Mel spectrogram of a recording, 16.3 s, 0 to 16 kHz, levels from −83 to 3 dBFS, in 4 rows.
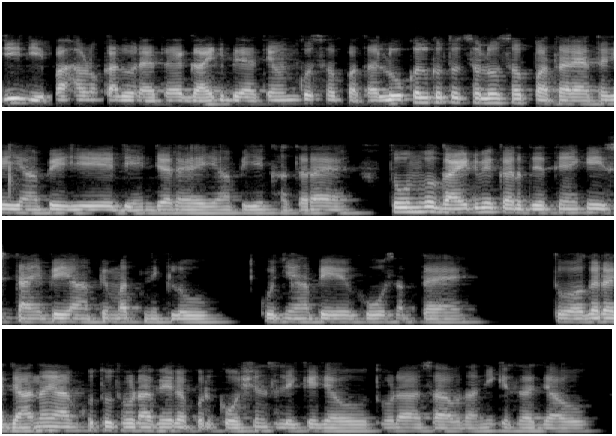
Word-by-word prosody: जी, 310 +1 +7
जी, 265 - +3
पहाड़ो 130 0 -1
का 130 - 0
तो 130 - +3
रहता 115 +1 -1
है, 120 - +2
गाइड 120 +2 +2
भी 125 - +2
रहते 120 +1 -1
हैं 125 - 0
उनको 130 +2 0
सब 135 -2 -5
पता - - -2
है। 125 - +2
लोकल 140 +6 +5
को - - +3
तो - - +4
चलो 155 -1 +2
सब 150 0 0
पता 125 - +2
रहता 120 +2 +1
है 130 - +2
कि 130 - +4
यहाँ 120 -2 -1
पे 130 - +4
ये 120 0 +3
डेंजर 115 +2 -1
है, 115 -1 +1
यहाँ 115 0 -3
पे 120 - -2
ये 120 - 0
खतरा 115 +2 -2
है। 115 -1 -2 0.3
तो 155 - +5
उनको 155 +2 +4
गाइड 135 +1 +4
भी 155 0 +3
कर 130 -1 +2
देते 125 +1 0
हैं 125 -1 -1
कि 140 - +3
इस 130 0 -6
टाइम 120 -1 -1
पे 130 - +3
यहाँ 120 -1 -2
पे 130 - -3
मत 125 0 -4
निकलो। 115 0 -1 0.5
कुछ 125 -1 -2
यहाँ 120 0 -3
पे 120 -1 +2 0.2
हो 120 0 0
सकता 120 -1 -6
है। 110 0 -6 0.6
तो 125 - -1
अगर 130 +1 +3
जाना 125 +2 +2
है 140 - +3
आपको 130 -1 0
तो 135 - +2
थोड़ा 130 0 +2
ज़रा 125 0 +1
प्रिकॉशंनस 120 +1 -3
लेके 120 0 -2
जाओ, 115 0 0
थोड़ा 120 0 -2
सावधानी 115 +1 -3
के 120 - -7
साथ 115 -1 -3
जाओ। 110 0 -3
120 Hz, 260 wpm, -20 LUFS, 115-130 Hz, 0.6 s, जी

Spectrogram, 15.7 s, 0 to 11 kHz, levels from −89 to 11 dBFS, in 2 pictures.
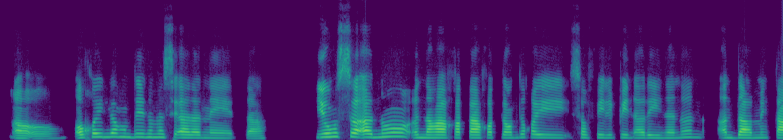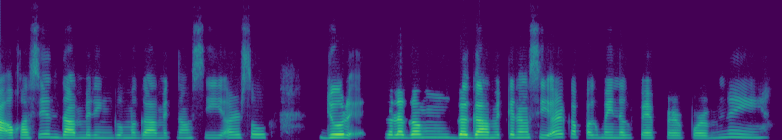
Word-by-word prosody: Oo, 180 -1 -1
okey 270 +6 +1
lang 280 -1 -3
din 270 -1 -2
naman 260 -1 -5
si - - -8
Araneta. 205 -5 -2 0.5
Yung 280 +4 +4
sa 280 -3 +6
ano 295 +4 0
nakakatakot 225 0 +4
lang 220 0 -1
dun 250 +3 -9
kay 225 -3 -4
sa 230 - -6
Philippine 225 -1 -6
Arena 210 0 -4
nun 250 +4 -8 0.2
ang 215 +1 -4
daming 220 0 +3
tao 205 -1 +5
kasi, 215 +5 -4
ang 235 - -11
dami 215 -1 +1
ring 210 -1 -13
gumagamit 205 -1 -4
ng 205 0 -7
cr 205 +2 -8
so 240 +1 -6 0.5
during 235 - +6 0.3
talagang 235 +1 +1
gagamit 225 -1 +5
ka - - -2
ng 230 0 0
cr 225 +3 -1
kapag 235 -3 -5
may 215 0 -4
nagpe-perform 205 -1 -6
na, 265 +2 -10
eh. 230 -2 -10
220 Hz, 155 wpm, -20 LUFS, 210-240 Hz, 0.5 s, sa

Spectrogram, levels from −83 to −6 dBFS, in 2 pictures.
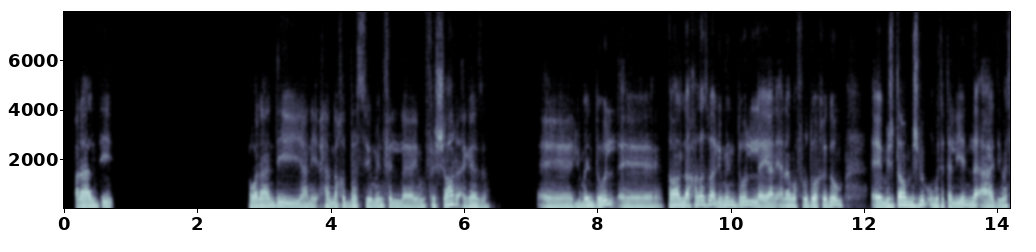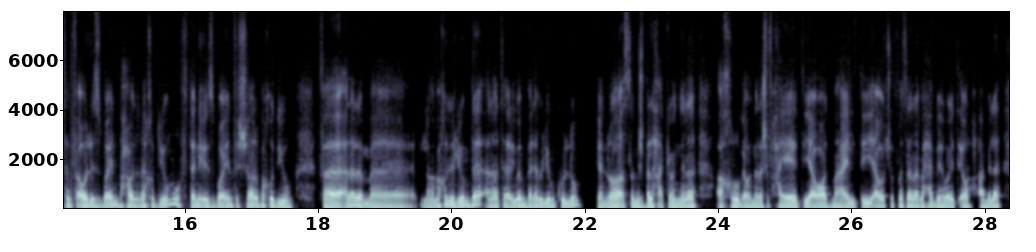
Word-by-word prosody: فأنا 135 +1 +2
عندي 145 +1 -1 2.0
هو 125 - +2
أنا 140 0 +2
عندي 140 -6 0
يعني 110 -1 -4
إحنا 145 - -2
بناخد 130 +1 -1
بس 135 +1 -2
يومين 130 0 0
في 145 -1 -1
ال 115 -3 -3
يومين 110 +2 -2
في 140 +2 -7
الشهر 150 +1 0
اجازة. 115 -1 -2 0.7
آآ، 110 -1 -2
اليومين 130 +8 0
دول، 150 +6 +1
آآ 115 0 -3
طبعًا 150 +1 +4
لأ 155 +1 +3
خلاص 165 +3 0
بقى 180 - +2
اليومين 155 +2 0
دول 155 0 0
يعني 130 -2 +1
أنا 145 +1 0
المفروض 140 0 -1
واخدهم، 145 +4 +1 0.4
آآ، 120 - +3
مش 140 +3 +1
طبعًا 165 +2 +6
مش 155 -2 +1
بيبقوا 175 -4 0
متتاليين، 135 +3 0
لأ، 155 -3 +1
عادي 130 0 -1
مثلًا 135 +2 -1
في 140 - -4
أول 145 +1 +4
أسبوعين 135 +3 +1
باحاول 135 -2 0
إن 135 - -1
أنا 135 - 0
آخد 140 -2 -3
يوم، 165 +9 0
وفي 175 -7 -3
تاني 135 -1 +1
أسبوعين 125 +3 0
في 145 - -9
الشهر 145 +3 +1
باخد 145 -3 +1
يوم، 115 -1 0 0.4
فأنا 130 +1 +3
لمّا 115 -5 -1
لمّا 125 +1 -3
باخد 150 +6 +1
اليوم 155 +1 +3
ده 170 +3 +3
أنا 135 -7 -1
تقريبًا 120 +1 +1
بانام 135 -1 +1
اليوم 135 +1 +1
كله، 145 +6 0 0.2
يعني 110 -1 -3
اللي 120 - +1
هو 135 0 +5
أصلًا 135 +1 -1
مش 120 -2 -1
بالحق 135 +2 +2
كمان 130 +1 -1
إن 130 - +1
أنا 140 0 +2 0.3
أخرج، 130 -2 0
أو 115 - 0
إن 115 - -2
أنا 120 - 0
أشوف 130 +3 -7
حياتي 125 +1 +1
أو 115 +1 +3
أقعد 120 -1 +1
مع 110 - -2
عيلتي 125 +3 0
أو 135 - +1
أشوف 145 +2 -6
مثلًا 145 0 +2
أنا 135 -1 +1
باحب 130 0 -2
هواية 125 0 +2
إيه - - -2
وأروح 125 0 -3
عاملها، 130 +3 0
135 Hz, 195 wpm, -23 LUFS, 120-145 Hz, 2.0 s, طبعًا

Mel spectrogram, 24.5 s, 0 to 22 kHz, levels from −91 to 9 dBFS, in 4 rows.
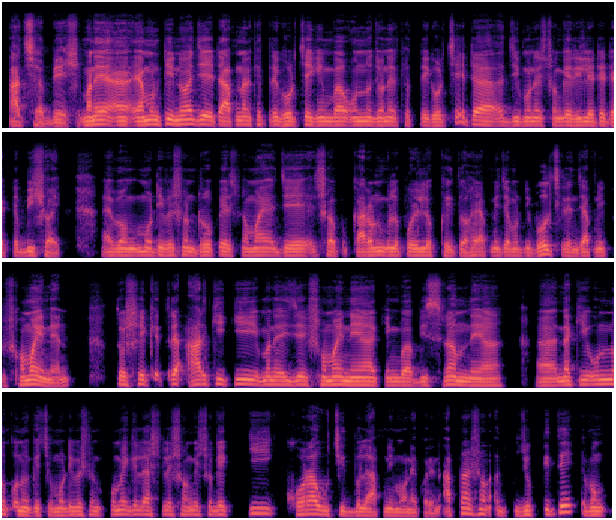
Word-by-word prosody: আচ্ছা। - - +1
বেশ 90 -3 0 0.2
মানে 125 +3 +6 0.2
আ - - +5 0.2
এমনটি 130 +2 +3
নয় 140 0 +4
যে - - +5
এটা 120 -1 +2
আপনার 125 0 0
ক্ষেত্রে 120 -2 -4
ঘটছে 115 +1 +1
কিংবা 115 0 +3
অন্যজনের 115 -1 +1
ক্ষেত্রে 110 - -8
ঘটছে। 100 -1 -2
এটা 130 -2 +3 0.3
জীবনের 115 -1 0
সঙ্গে 110 0 0
related 110 0 +1
একটা 105 - -6
বিষয় 105 - -2 0.5
এবং 105 0 +2 0.2
motivation 110 +1 0
drop 110 0 -1
এর 100 - -1
সময় 105 +1 0 0.2
যেসব 105 +1 -1 0.2
কারণগুলো 105 +1 +2
পরিলক্ষিত 105 -3 0
হয় 110 - -1
আপনি 105 - -5
যেমনটি 100 0 -2
বলছিলেন 115 -7 0
যে, 100 - -1
আপনি 100 +1 -4
একটু - - -15
সময় 125 +1 +4
নেন। 90 +2 -2 0.5
তো - - 0
সেক্ষেত্রে 140 +1 -1 0.2
আর 135 - +4
কি, 145 - 0
কি 145 0 +3 0.2
মানে 125 0 +2
এই 120 - +1
যে 125 - +3 0.2
সময় 120 +1 +4
নেয়া 115 0 +5 0.2
কিংবা 110 0 +1
বিশ্রাম 115 +3 +1
নেয়া 100 -1 +3 0.5
আ - - 0 0.2
নাকি 120 +2 0
অন্য 140 +1 +4
কোনো 120 -2 +1
কিছু? 105 -1 -4
Motivation 115 +3 -2
কমে 130 0 -2
গেলে 135 - -2
আসলে 125 +1 -6
সঙ্গে, 125 +1 -2
সঙ্গে 130 0 -2 0.2
কি 160 0 -2 0.3
করা 130 +2 +2
উচিত 120 -2 -4
বলে 105 -1 +1
আপনি 105 - -3
মনে 90 -1 -3
করেন? 85 -2 -7
আপনার 160 +7 -1
সম 145 - -1 0.4
যুক্তিতে 130 +7 0 0.2
এবং 115 +1 +1
115 Hz, 180 wpm, -23 LUFS, 105-125 Hz, 0.5 s, মানে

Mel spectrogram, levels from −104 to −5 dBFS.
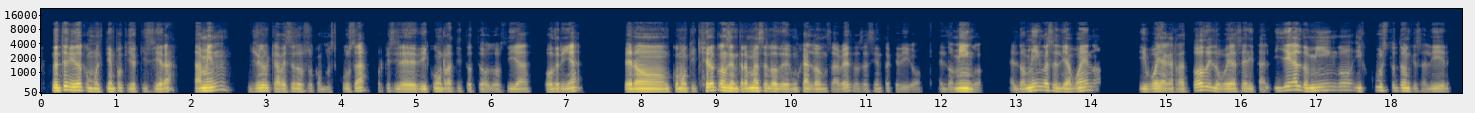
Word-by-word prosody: no 130 - +8
he - - +7
tenido 155 -1 +5
como 120 -5 -1
el 105 - -8
tiempo 115 +3 -1
que 110 -3 -12
yo 110 - -5
quisiera. 110 +3 -4 0.2
También, 140 +8 +4 0.2
yo 115 +3 -4
creo 130 -1 +3
que 110 - -9
a - - -1
veces 105 +3 -6
lo 110 - -1
uso 105 0 -16
como 100 -1 -16
excusa, 115 +8 -5
porque 105 -3 -20
si 110 -1 -12
le 105 -1 -2
dedico 110 +3 -1
un 115 - -1
ratito 110 -2 -9
todos 105 -2 -11
los 105 0 -14
días, 110 0 -6 0.2
podría. 110 +5 -1 0.5
Pero 110 0 +5
como 115 0 +1
que 110 -1 -14
quiero 150 +6 +4
concentrarme 125 -4 +5
a - - +9
hacerlo 115 -2 0
de 105 -1 -2
un 110 +1 -9
jalón, 110 -2 -5
¿sabes? 115 +5 -7
O 110 - -18
sea, 105 - -18
siento 105 +1 -16
que 110 - -21
digo, 100 -3 -19 0.2
el 105 - -17
domingo, 110 0 +5 0.4
el 95 - -14
domingo 140 +9 +1
es 150 -3 -1
el 120 -3 -3
día 115 -1 0
bueno 130 - -3 0.5
y 110 - -4
voy 115 +2 0
a 115 - -1
agarrar 110 -2 -7
todo 155 +5 +1
y - - -4
lo 120 -3 -2
voy 110 +1 -1
a 110 - 0
hacer 115 +1 -7
y 110 - -8
tal. 100 -3 -17
Y 125 - -7
llega 170 +5 +2
el 175 - -1
domingo 155 +5 -2
y 125 -1 -4 0.2
justo 140 -3 -8
tengo 125 -1 0
que 110 - -17
salir 115 +2 -9
115 Hz, 235 wpm, -22 LUFS, 110-125 Hz, 0.5 s, a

